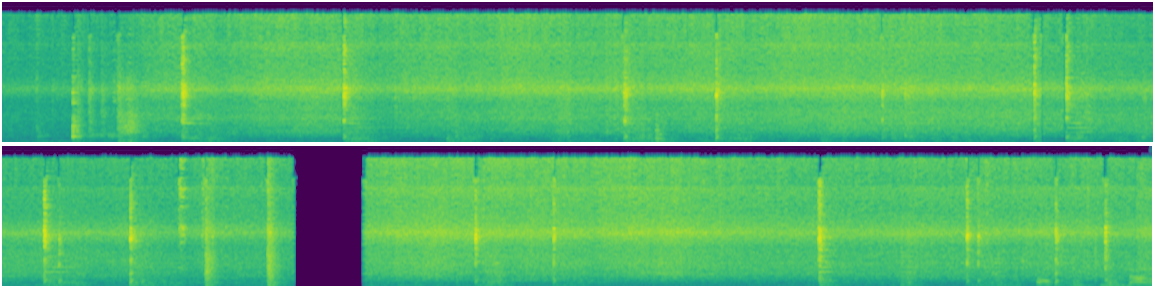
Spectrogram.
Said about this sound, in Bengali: বাঁধাকপিটাও একটু লাল লাল করে ভেজে দিয়েছি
